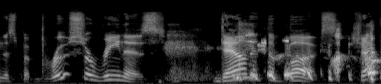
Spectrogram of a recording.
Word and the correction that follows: Arians: Bruce Arenas? – Arians. – Arians.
